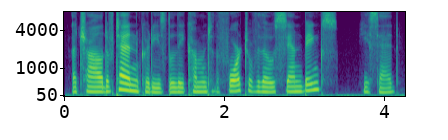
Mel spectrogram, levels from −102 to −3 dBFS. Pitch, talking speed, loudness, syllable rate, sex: 180 Hz, 225 wpm, -20 LUFS, 5.5 syllables/s, female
